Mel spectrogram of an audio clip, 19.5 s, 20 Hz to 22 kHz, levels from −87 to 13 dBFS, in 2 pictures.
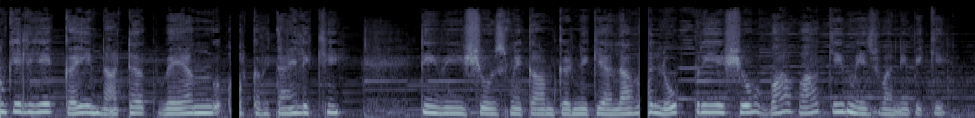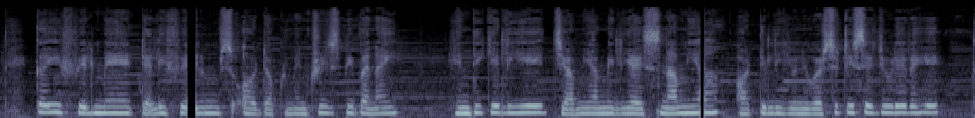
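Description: Compressed frames arrived damaged, the decoder rejected them, and silence was substituted: corrupt frame muted at 2.30–2.41 s, 6.39–6.50 s, 11.61–11.72 s and 16.74–16.81 s. Each hole opens abruptly and spans several frames, about 0.11 s (the last 0.06 s), with timing kept.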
